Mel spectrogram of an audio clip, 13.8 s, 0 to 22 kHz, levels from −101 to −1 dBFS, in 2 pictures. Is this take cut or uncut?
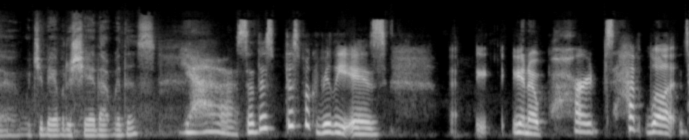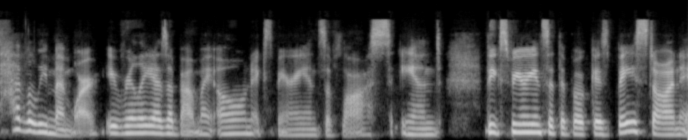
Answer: uncut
